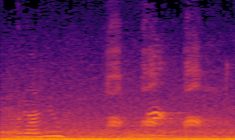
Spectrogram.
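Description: A bird near a nest site gives a few harsh, crow-like caws spaced about half a second apart, moderately close, over a continuous low outdoor rumble while a person speaks.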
